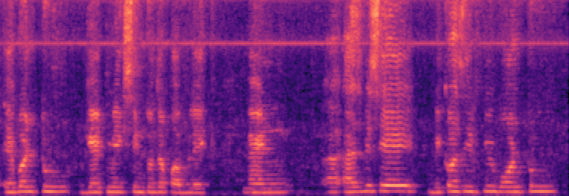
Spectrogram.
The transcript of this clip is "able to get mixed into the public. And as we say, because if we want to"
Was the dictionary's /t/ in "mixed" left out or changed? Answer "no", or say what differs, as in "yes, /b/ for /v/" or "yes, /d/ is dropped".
yes, /t/ is dropped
